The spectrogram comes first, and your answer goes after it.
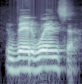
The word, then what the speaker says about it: vergüenza: Pingüino means penguin, or vergüenza, vergüenza, vergüenza. Vergüenza means shame. Letter H, although writing letter H generally doesn't pronounce as in huevo, huevo, huevo.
